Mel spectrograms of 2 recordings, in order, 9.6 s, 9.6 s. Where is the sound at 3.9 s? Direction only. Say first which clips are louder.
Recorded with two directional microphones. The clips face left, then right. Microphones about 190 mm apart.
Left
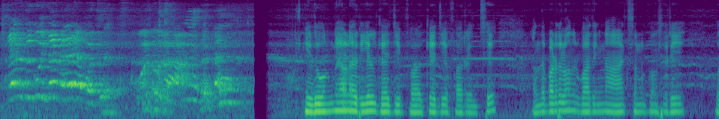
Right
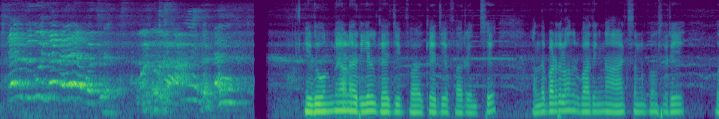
Right 2 dB; 50° right (ahead or behind).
